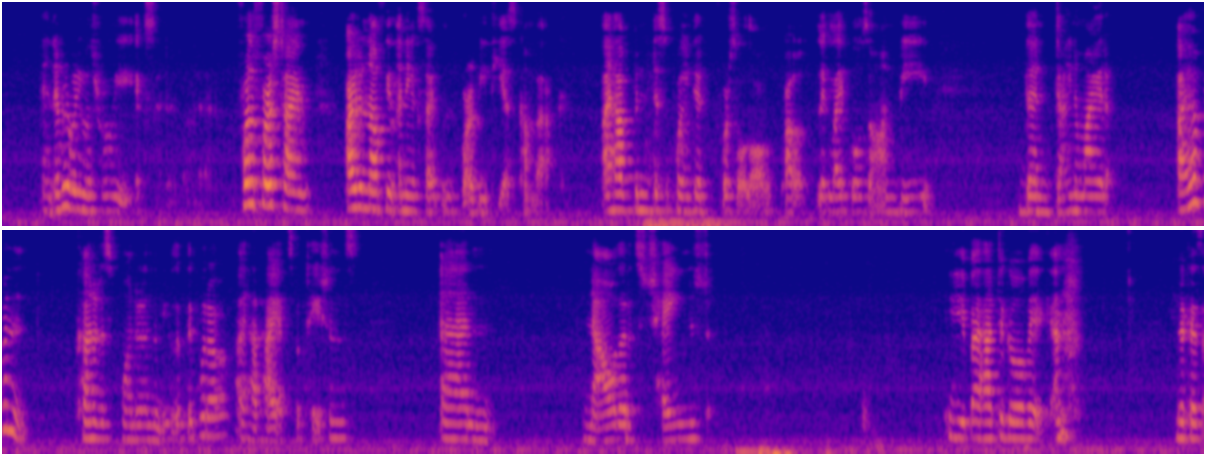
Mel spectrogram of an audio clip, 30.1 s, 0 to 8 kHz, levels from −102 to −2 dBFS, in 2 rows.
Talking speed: 130 wpm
